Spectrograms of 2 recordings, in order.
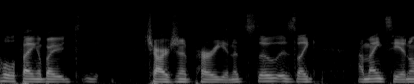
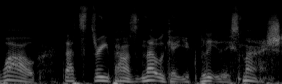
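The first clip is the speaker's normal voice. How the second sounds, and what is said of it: Imitates another person's voice. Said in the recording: “Terrible David Cameron impression”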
